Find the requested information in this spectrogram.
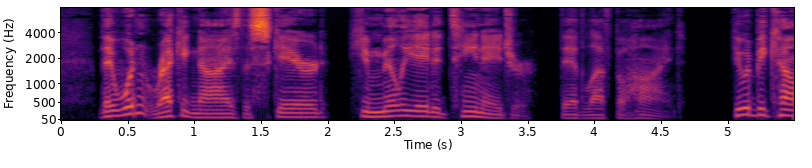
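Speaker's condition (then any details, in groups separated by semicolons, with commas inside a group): No condition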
